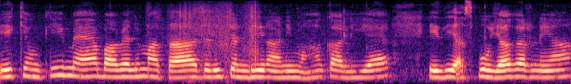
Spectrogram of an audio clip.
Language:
Dogri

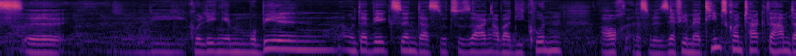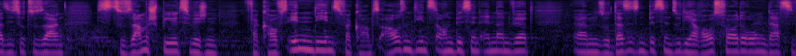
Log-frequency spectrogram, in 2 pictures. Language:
German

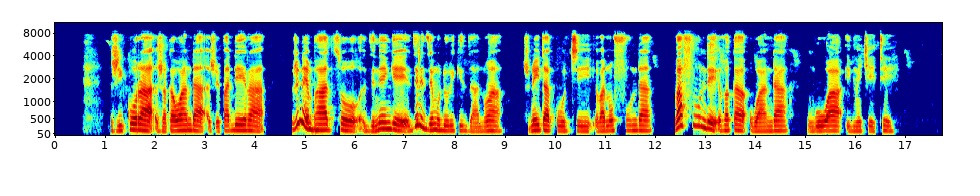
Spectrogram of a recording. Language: Ndau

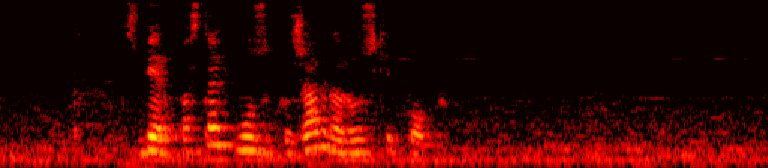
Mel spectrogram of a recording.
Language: Russian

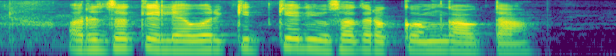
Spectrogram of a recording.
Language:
Marathi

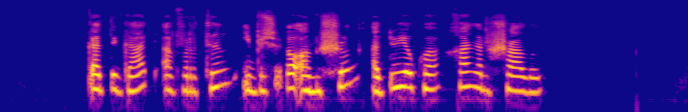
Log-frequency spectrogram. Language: Abkhazian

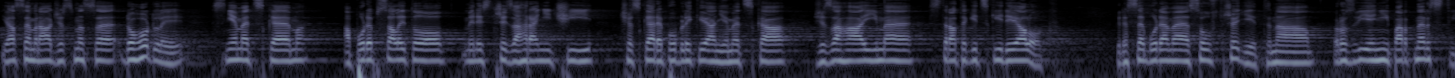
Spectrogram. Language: Czech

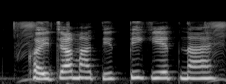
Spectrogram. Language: Marathi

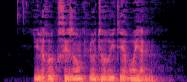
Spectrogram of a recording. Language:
French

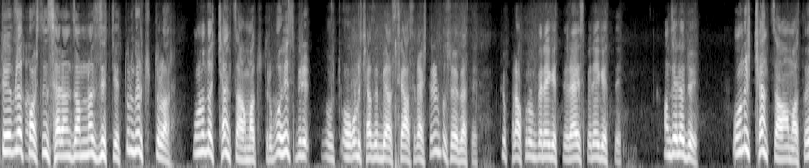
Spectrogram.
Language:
Turkish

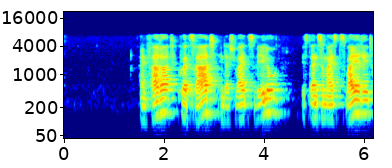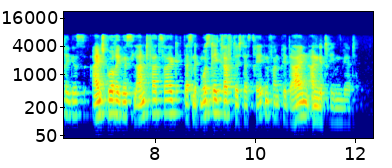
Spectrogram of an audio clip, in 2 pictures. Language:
German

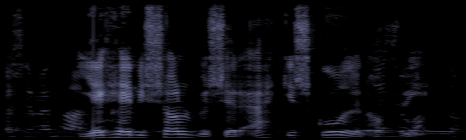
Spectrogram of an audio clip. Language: Icelandic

